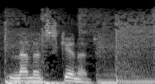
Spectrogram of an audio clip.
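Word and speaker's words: Lynyrd Skynyrd: skinnard released their debut album called pronounced Leonard skinnard this week in 1980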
